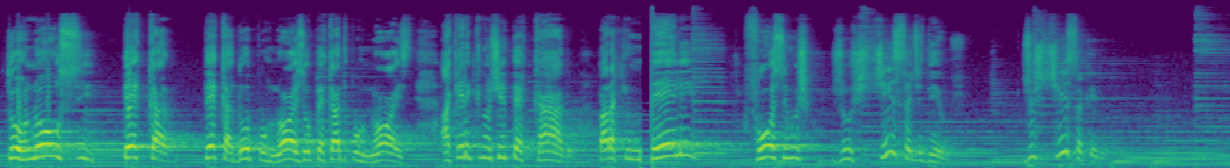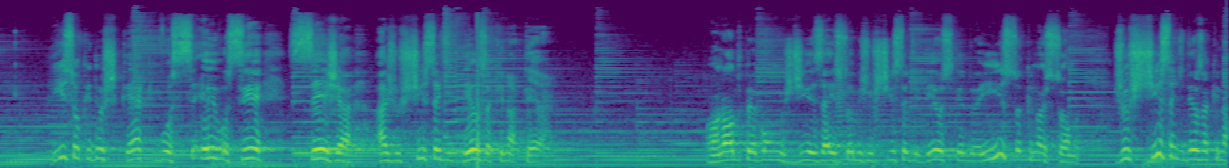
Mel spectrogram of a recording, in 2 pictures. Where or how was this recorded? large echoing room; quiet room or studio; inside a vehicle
large echoing room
